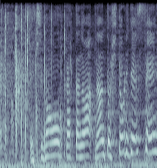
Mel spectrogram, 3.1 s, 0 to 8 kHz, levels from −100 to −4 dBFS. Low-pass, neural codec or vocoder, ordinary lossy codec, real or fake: 7.2 kHz; vocoder, 22.05 kHz, 80 mel bands, WaveNeXt; none; fake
